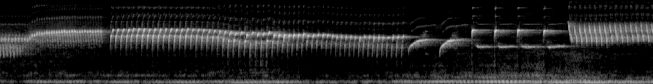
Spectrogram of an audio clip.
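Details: Canary singing, meant to prompt other canaries to sing: long, steady rolling trills that drift slightly lower, followed by a few sharp rising notes and a closing high, rapid trill.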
